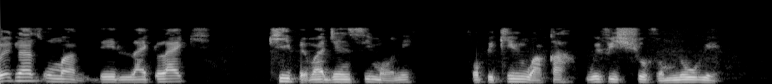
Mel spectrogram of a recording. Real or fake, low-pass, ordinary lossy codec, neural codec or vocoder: fake; 5.4 kHz; Opus, 64 kbps; vocoder, 44.1 kHz, 80 mel bands, Vocos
